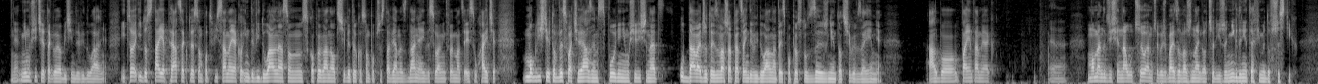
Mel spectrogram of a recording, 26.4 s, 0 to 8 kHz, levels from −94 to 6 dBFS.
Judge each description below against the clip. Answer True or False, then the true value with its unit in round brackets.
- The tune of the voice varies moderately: False (2.2 semitones)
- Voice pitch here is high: False (115 Hz)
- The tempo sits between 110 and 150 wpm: False (160 wpm)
